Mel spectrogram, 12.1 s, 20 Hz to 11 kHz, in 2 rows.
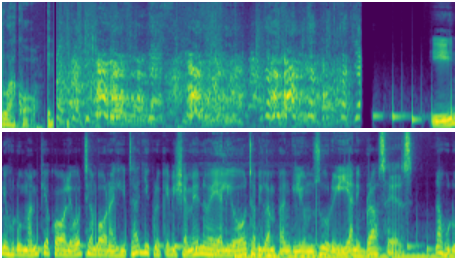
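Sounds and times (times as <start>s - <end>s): dog barking: 0.7s - 4.8s.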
